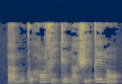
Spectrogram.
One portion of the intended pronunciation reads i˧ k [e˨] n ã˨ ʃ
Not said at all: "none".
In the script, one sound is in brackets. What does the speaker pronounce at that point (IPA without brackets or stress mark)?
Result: e˨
